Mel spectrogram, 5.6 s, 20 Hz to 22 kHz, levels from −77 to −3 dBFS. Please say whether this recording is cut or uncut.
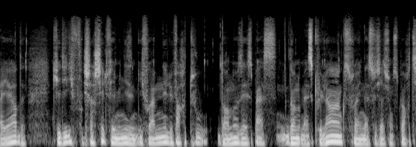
cut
